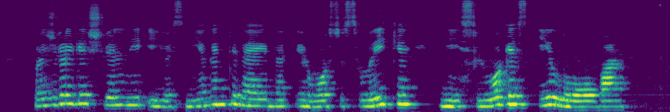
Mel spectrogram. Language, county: Lithuanian, Šiauliai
